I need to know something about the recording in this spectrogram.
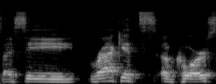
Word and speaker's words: RAQTS: I see RAQTS, of course. I assume that's pronounced just like rackets, even though it's RAQTS.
